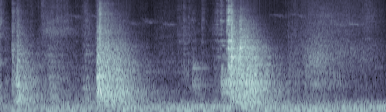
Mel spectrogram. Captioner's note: clattering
